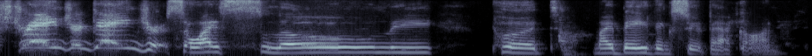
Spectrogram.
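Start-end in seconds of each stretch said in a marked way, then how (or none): 0.0-1.2 acted high little-kid yell, called out far. Speaker retells a little kid yelling at him, imitating a yelling kid. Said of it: "and he's just yelling".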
